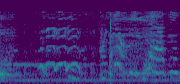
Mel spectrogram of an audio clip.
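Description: A small animal making a quick string of short, squeaky calls that glide up and down in pitch.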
